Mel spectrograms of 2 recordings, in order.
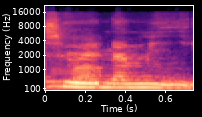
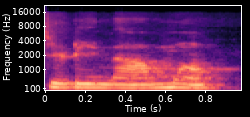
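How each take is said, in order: First: The word ends on an m sound. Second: The word ends on an a vowel. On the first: The speaker calls it wrong. "I I cannot say Suriname" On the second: The speaker calls it right. "It's Suriname"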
